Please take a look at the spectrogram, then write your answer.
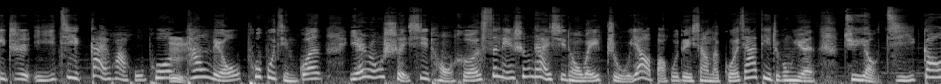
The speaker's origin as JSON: {"language": "Chinese", "region": "Northeast China", "country": "China", "tie": "born or raised there", "said": "我十一的时候，就十月四号回过一次东北老家"}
